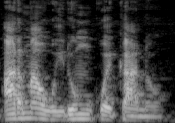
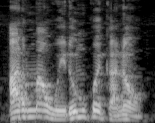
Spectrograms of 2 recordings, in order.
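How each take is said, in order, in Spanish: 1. Los acentos recaen en los acentos normales de las palabras. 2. Los acentos recaen en los tiempos del verso. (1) "Y no digo" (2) "para leerlo métricamente, yo digo"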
